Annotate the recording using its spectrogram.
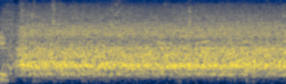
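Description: Steady crowd noise from a large basketball arena audience, an even wash of many voices with no single call standing out.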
